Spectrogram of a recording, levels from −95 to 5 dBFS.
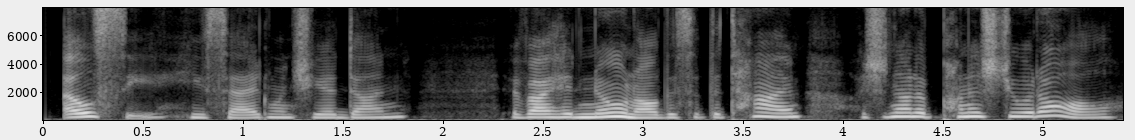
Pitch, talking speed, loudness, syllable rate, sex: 235 Hz, 265 wpm, -18 LUFS, 6.1 syllables/s, female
